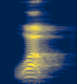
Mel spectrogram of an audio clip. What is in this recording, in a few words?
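"wap", Malay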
